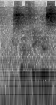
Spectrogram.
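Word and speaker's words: oesophagus: ईसोफेगस pronunciation में O आता नहीं है क्योंकि O साइलेंट है, इसलिए both which ways it is fine.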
